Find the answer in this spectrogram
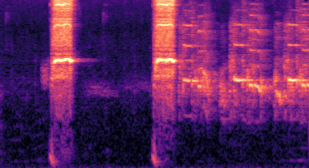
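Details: A female grey francolin (Ortygornis pondicerianus), called an Iranian female, gives two loud, harsh, ringing squawks about a second apart, followed by a softer, wavering chatter.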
